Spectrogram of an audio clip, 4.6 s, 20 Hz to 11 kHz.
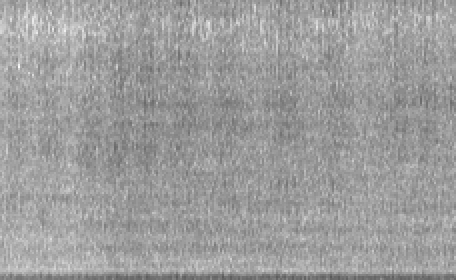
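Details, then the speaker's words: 1979 Honda GL1000 Goldwing first start after carburetor rebuild, points and timing not yet set; even idle with light quick ticking about three per second on one side, valve tick; that side not smoking. "I I noticed we got a little bit of a valve tick on this side gets kind of loud there so gotta address that situation but that's expected this side's not smoking"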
